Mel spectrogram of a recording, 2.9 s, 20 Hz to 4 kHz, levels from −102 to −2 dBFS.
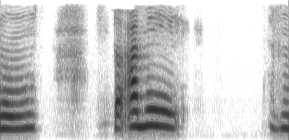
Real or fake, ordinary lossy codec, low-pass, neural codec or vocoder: fake; MP3, 32 kbps; 3.6 kHz; autoencoder, 22.05 kHz, a latent of 192 numbers a frame, VITS, trained on one speaker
